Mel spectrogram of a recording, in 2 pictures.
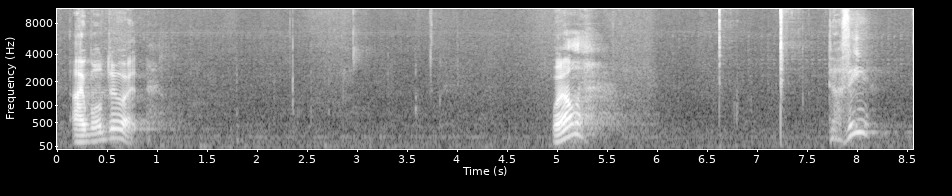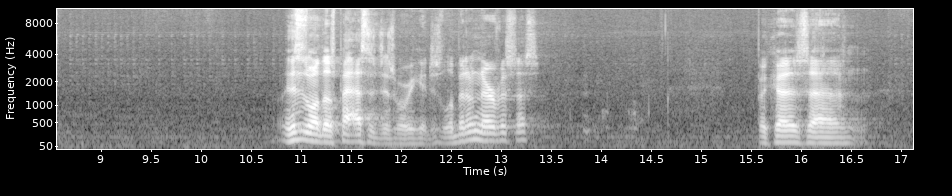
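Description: A middle-aged man speaks into a microphone in short bursts with pauses.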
